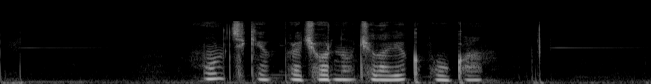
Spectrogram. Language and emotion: Russian, sad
